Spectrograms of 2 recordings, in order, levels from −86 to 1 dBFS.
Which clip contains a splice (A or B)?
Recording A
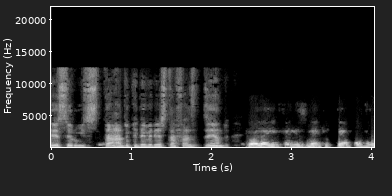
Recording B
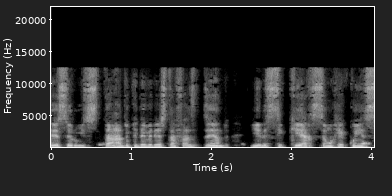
A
